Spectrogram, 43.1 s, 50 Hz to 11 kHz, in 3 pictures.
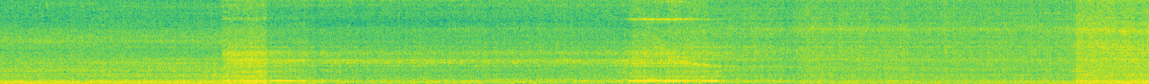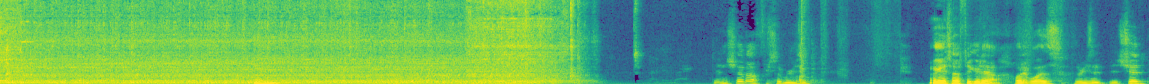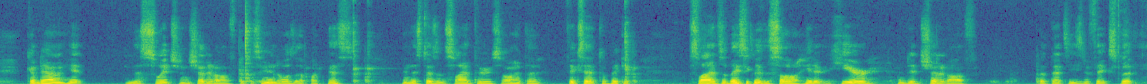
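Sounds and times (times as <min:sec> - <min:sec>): band saw cutting metal: 0:01.7 - 0:21.6.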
